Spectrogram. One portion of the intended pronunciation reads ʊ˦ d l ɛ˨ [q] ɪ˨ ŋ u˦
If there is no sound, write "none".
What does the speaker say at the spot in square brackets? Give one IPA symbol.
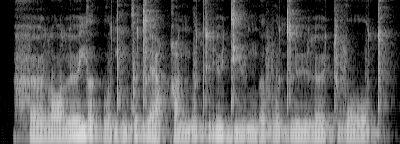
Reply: q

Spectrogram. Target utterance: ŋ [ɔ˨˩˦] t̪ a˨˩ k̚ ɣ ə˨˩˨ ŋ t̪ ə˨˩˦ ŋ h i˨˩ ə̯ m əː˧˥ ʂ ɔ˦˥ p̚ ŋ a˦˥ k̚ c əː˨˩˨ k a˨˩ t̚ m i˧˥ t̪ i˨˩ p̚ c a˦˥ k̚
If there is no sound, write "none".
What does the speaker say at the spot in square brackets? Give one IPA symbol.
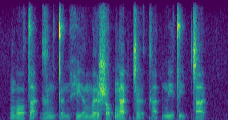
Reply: ɔ˨˩˦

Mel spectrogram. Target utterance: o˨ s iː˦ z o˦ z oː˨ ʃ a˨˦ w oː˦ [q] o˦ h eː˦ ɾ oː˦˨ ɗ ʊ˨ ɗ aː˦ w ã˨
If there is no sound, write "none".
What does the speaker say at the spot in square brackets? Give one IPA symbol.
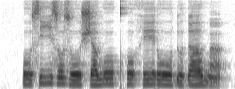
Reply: kʰ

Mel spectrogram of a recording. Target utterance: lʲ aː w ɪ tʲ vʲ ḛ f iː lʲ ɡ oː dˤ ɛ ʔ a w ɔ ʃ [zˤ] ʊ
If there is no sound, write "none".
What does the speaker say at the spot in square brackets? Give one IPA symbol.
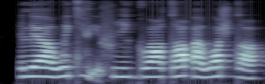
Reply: dˤ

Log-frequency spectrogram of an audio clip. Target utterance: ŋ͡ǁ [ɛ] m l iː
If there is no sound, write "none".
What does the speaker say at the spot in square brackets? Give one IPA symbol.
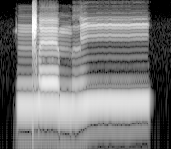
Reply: ɛ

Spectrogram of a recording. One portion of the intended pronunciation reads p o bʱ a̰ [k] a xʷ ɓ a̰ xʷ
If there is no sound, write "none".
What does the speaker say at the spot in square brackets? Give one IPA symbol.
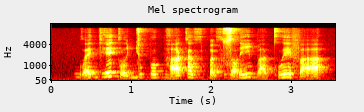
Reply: k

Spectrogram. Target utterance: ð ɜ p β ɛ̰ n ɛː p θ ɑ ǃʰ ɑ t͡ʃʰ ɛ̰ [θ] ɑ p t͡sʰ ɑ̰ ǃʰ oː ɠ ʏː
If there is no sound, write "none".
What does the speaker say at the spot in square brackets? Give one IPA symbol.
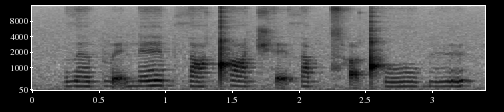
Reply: θ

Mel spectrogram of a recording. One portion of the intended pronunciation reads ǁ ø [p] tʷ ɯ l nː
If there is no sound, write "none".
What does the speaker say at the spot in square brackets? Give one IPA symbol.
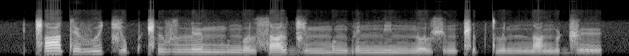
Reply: p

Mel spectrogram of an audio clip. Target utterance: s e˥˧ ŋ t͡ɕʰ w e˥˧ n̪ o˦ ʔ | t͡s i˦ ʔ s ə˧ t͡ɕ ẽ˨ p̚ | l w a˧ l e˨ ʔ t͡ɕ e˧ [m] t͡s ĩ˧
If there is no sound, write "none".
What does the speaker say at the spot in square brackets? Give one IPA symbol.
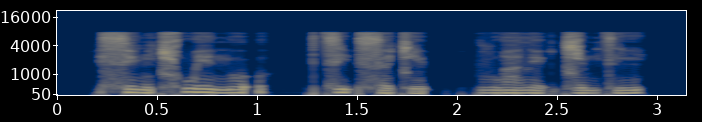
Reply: m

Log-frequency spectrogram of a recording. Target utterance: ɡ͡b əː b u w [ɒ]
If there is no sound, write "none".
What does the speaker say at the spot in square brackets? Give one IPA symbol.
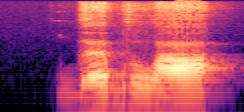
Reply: ɒ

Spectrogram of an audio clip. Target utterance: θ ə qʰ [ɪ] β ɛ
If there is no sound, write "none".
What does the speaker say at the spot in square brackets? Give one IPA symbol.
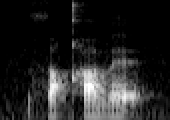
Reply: ɪ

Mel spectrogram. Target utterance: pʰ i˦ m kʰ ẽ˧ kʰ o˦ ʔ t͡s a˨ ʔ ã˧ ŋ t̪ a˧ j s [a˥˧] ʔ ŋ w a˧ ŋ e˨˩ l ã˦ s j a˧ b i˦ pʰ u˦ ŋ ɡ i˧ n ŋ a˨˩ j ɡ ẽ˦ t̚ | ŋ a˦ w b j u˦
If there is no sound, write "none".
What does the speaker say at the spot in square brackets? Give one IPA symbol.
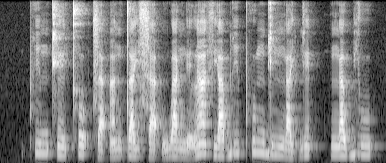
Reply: a˨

